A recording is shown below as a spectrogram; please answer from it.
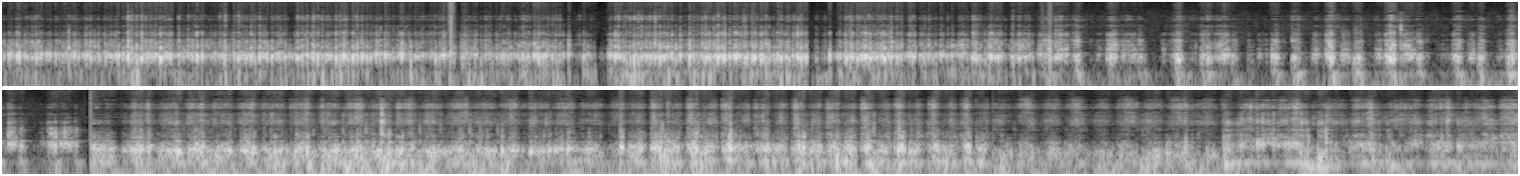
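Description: Hand tools, a card scraper and a hand plane, worked in quick repeated strokes across an oak board, scraping and shaving away the ridges left by the saw cuts. The strokes run almost without pause at first, break into separate strokes around the middle, and then go on with a deeper tone.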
